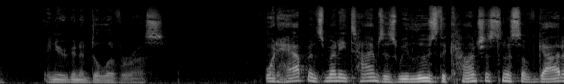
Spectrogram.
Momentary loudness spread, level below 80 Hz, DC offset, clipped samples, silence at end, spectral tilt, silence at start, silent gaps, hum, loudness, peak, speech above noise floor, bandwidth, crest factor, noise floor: 13 LU; -66 dBFS; under 0.1%; under 0.1%; 0 s; -4.5 dB/octave; 0 s; none; none; -30 LUFS; -12 dBFS; 35 dB; 17 kHz; 18 dB; -65 dBFS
